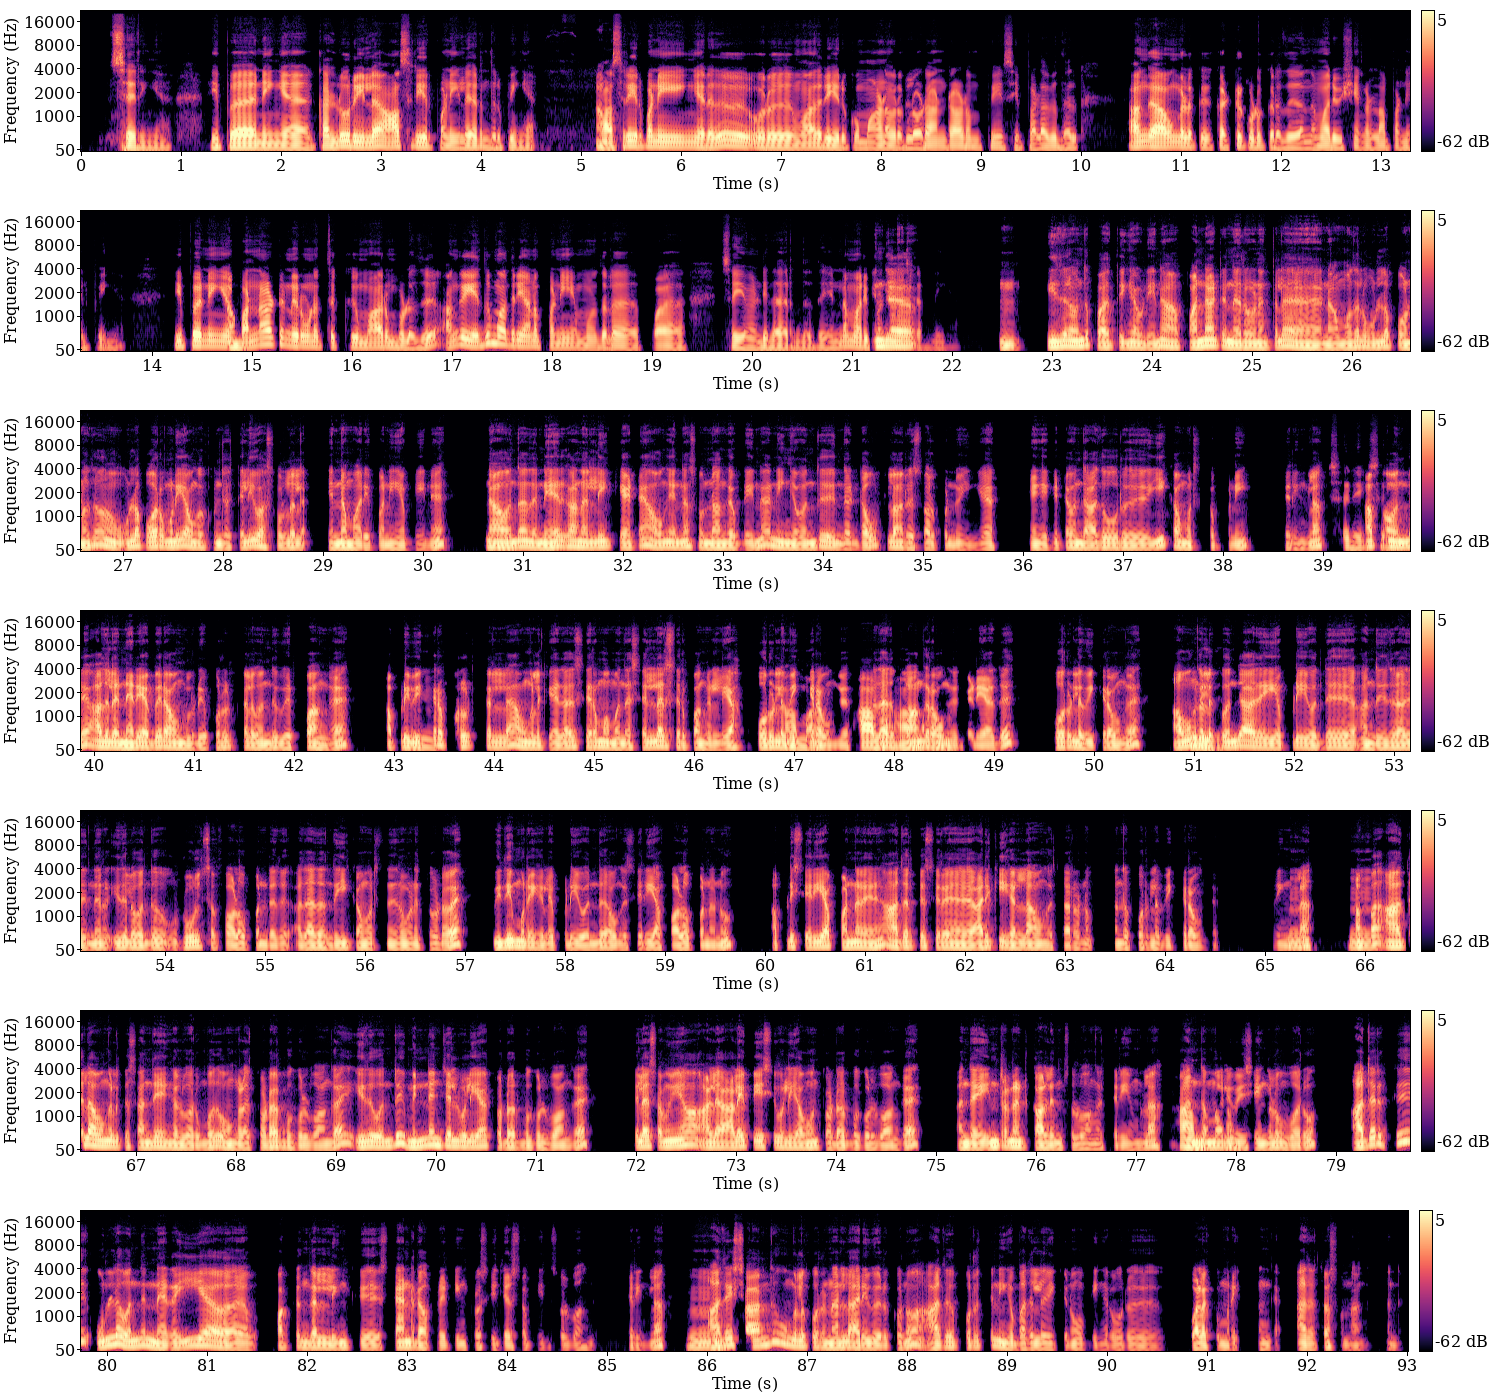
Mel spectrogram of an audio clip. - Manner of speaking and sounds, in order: in English: "டவுட்லாம் ரிசால்வ்"; in English: "இ-காமர்ஸ் கம்பெனி"; in English: "செல்லர்ஸ்"; other noise; in English: "ரூல்ஸ்ஸ ஃபாலோ"; in English: "இ-காமர்ஸ்"; in English: "ஃபாலோ"; in English: "இன்டர்நெட் கால்னு"; drawn out: "நெறைய"; in English: "லிங்க், ஸ்டாண்டர்ட் ஆப்பரேட்டிங் ப்ரொசீஜர்ஸ்"
- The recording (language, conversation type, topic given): Tamil, podcast, பணியில் மாற்றம் செய்யும் போது உங்களுக்கு ஏற்பட்ட மிகப் பெரிய சவால்கள் என்ன?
